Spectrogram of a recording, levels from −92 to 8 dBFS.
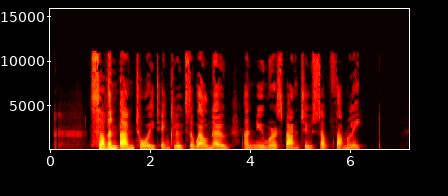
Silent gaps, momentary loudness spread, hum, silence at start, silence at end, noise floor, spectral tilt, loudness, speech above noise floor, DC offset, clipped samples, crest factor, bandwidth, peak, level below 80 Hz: none; 18 LU; none; 0.85 s; 1 s; -82 dBFS; -3.5 dB/octave; -25 LUFS; 57 dB; under 0.1%; under 0.1%; 24 dB; 11.5 kHz; -2 dBFS; -82 dBFS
